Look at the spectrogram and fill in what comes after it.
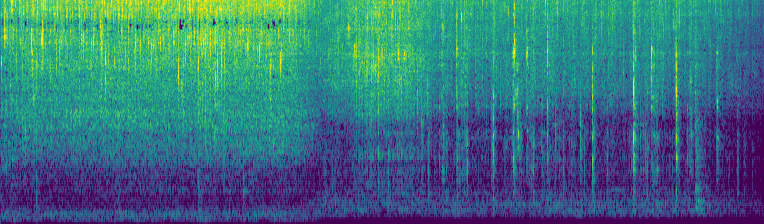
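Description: Banana strips deep-frying in hot oil in a metal wok, sizzling loudly; about halfway through the sizzle drops to a quieter hiss. Sharp clicks and scrapes of a metal skimmer against the wok come through the sizzle in the second half.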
